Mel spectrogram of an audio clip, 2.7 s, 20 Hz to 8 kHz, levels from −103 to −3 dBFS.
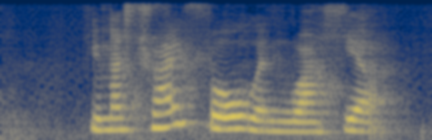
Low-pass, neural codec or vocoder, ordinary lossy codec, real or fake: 7.2 kHz; codec, 16 kHz, 1 kbps, FunCodec, trained on Chinese and English, 50 frames a second; none; fake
